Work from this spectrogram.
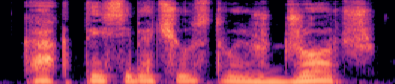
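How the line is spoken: Whisper. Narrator (Russian): прошептала миссис Уизли

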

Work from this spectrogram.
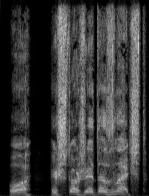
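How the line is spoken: Threatening exclamation. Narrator (Russian): воскликнул гном, угрожающе

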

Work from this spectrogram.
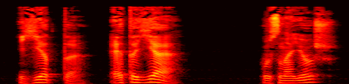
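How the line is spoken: Whisper. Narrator (Russian): прошептал я

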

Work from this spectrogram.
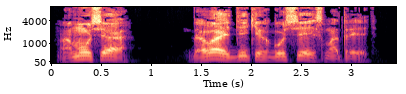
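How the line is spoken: Called out to another room. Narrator (Russian): крикнул он ей на кухню

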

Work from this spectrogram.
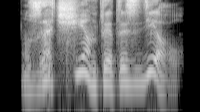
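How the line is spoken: Hurt exclamation. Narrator (Russian): почти обиженно воскликнул он

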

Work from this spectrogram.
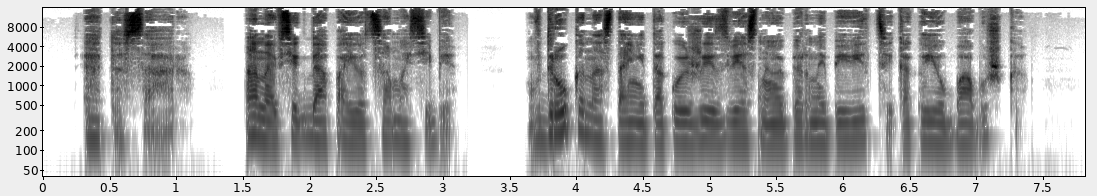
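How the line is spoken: Sleepy mumble. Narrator (Russian): пробормотал Джек, уже почти уснув

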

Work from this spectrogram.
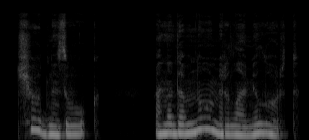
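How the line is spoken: Sighing, quiet reply. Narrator (Russian): Граф вздохнул и тихо ответил

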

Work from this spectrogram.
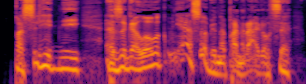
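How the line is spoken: Grumbling. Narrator (Russian): проворчал барон Сдучек

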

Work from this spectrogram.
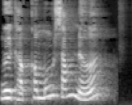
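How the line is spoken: Panting, angry. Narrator (Vietnamese): Âm Tế Thiên thở dốc, tức giận nói

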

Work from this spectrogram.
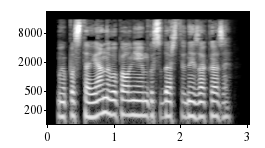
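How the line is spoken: Calm explanation. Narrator (Russian): спокойно пояснил он

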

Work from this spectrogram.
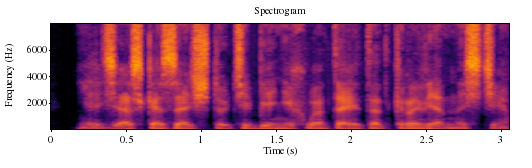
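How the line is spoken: Muttered. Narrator (Russian): бормочет отец Гарсия

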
